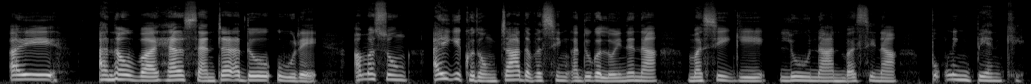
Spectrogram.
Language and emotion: Manipuri, happy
